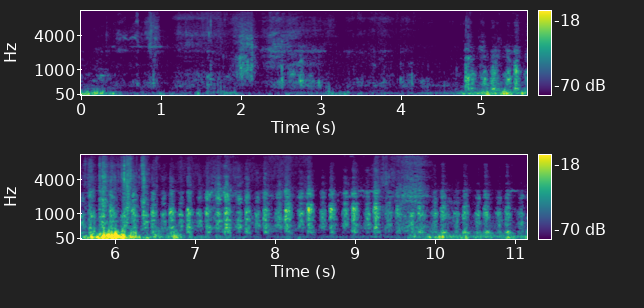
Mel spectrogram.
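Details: Hot-day panting from Major the German Shepherd during dinner: quiet at first, then from about halfway a brisk, steady series of short breathy huffs with a thump of movement.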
